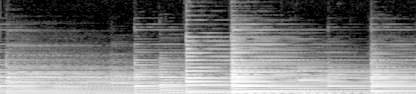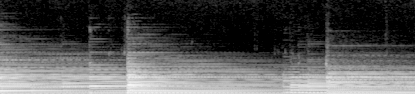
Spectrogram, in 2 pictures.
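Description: Rosewood Grand virtual piano heard through its hammers microphone position, a slow run of chords and single notes that sound bright and close, each ringing out loudly before the next one is struck.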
